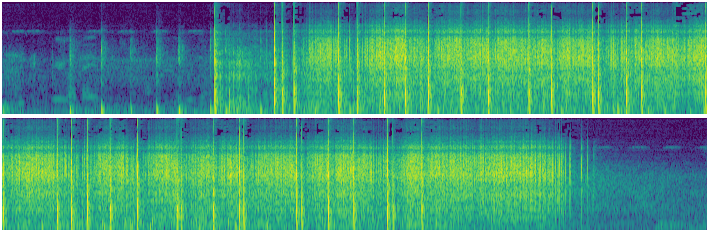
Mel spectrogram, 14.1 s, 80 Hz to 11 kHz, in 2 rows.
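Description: A 36-shot, 500 g consumer fireworks cake (GM434 Quick Crackle) firing. A few faint pops come first, then from about two seconds in a rapid run of sharp shot reports over a dense, continuous crackle of crackling stars. It stops abruptly about a second before the end.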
